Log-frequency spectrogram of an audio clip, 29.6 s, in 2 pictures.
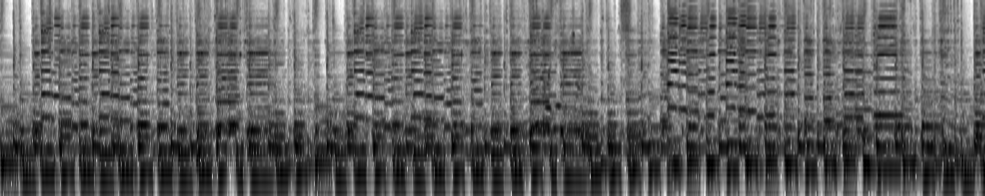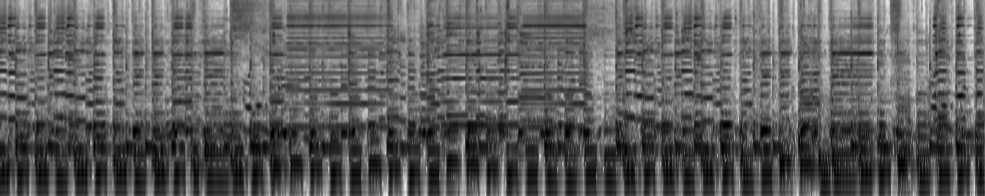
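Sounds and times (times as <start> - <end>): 
swinging tune: 0.1 - 29.5.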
